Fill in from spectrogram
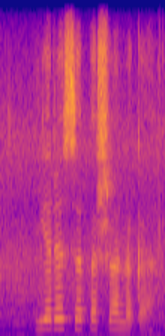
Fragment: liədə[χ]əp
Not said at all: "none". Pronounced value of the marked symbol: s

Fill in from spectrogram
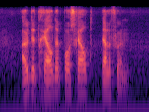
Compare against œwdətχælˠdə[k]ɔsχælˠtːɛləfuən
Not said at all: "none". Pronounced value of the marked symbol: p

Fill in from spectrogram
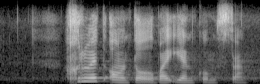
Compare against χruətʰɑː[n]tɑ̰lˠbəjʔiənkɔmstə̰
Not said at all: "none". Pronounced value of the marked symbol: n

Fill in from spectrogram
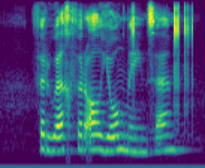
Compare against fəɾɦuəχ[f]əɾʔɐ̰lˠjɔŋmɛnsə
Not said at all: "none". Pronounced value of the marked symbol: f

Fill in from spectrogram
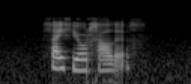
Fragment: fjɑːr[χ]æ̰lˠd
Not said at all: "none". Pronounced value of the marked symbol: χ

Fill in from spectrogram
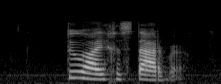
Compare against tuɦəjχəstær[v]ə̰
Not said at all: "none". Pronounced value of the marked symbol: v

